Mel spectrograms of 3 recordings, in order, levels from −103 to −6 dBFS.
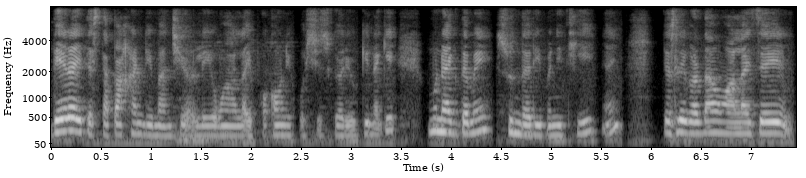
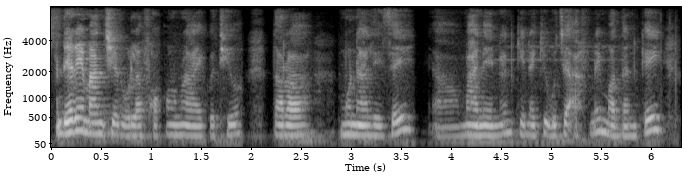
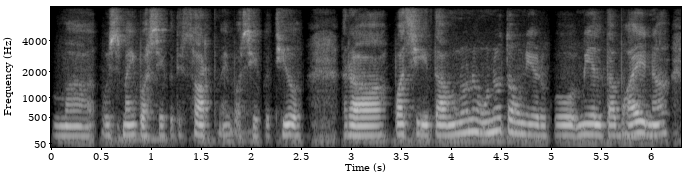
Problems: constant background noise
